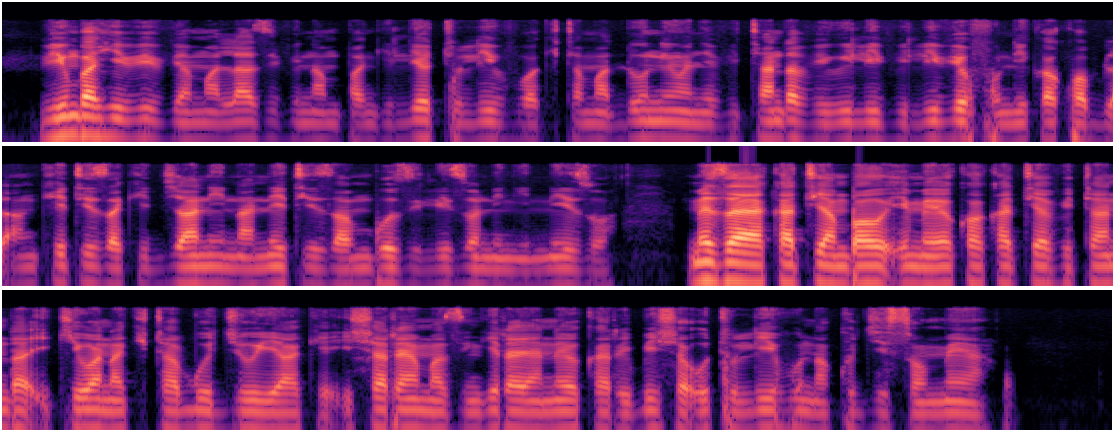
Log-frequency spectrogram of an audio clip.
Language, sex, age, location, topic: Swahili, male, 18-24, Nairobi, education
